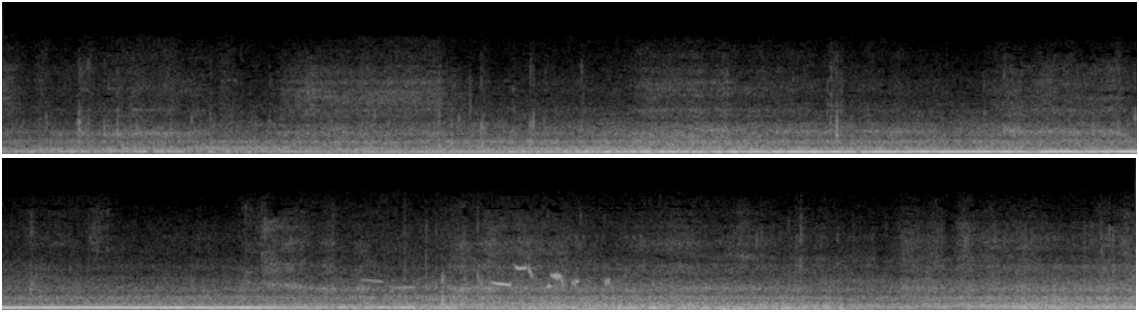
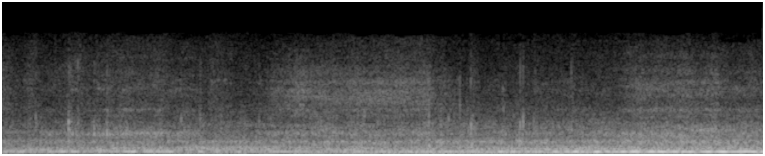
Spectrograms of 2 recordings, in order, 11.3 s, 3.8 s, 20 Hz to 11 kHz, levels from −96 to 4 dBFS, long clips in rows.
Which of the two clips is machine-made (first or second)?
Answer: second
